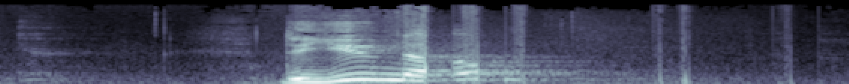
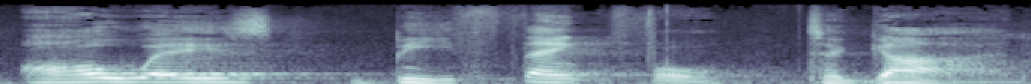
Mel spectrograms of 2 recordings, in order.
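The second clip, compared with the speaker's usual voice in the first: ordinary talk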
